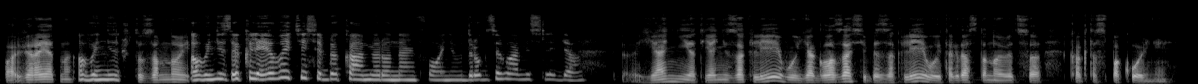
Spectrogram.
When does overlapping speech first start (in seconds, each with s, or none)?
none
